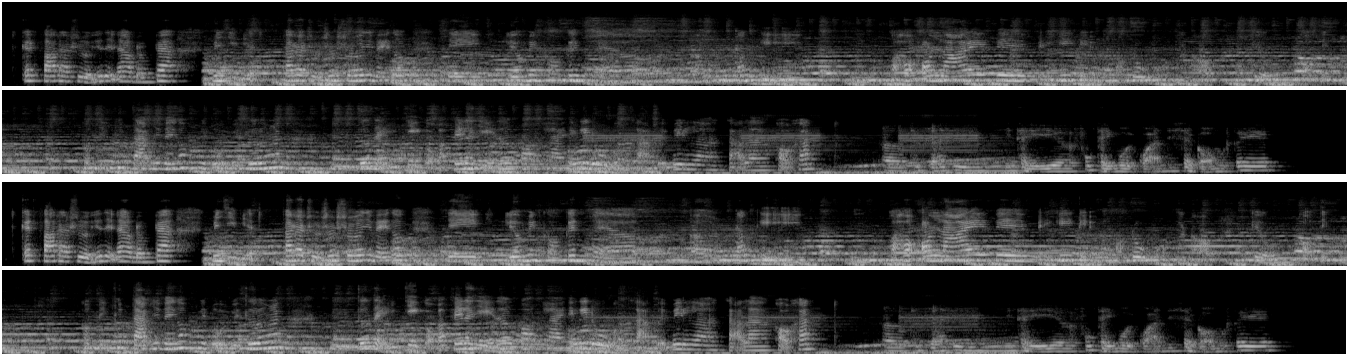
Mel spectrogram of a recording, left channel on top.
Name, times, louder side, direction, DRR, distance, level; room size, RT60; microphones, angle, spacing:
voice 1, 0.2-6.4 6.9-8.0 8.5-13.7 14.2-21.6, right 1 dB, 35° right, 0.4 m, -26 dB
sound 1, 2.0-20.0, equal, 30° left, 0.4 m, -25 dB
sound 2, 18.6-23.6, equal, 50° left, 0.9 m, -36 dB
voice 2, 22.2-26.1, equal, 75° left, 1.1 m, -30 dB
2.9 x 2.1 x 2.2 m
head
